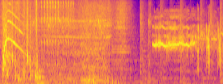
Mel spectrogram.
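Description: A horse whinnying: one loud, high call at the very start that falls steeply in pitch over about half a second, over background music. Near the end a wavering high tone comes in.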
